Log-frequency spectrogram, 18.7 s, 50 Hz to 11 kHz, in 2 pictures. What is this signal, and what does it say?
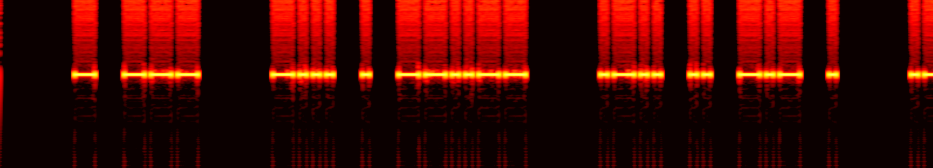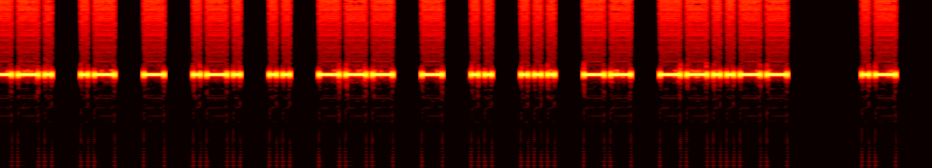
Morse code, heard as a keyed tone, about 18 wpm, spaced as for 15 wpm, 1000 Hz. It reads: TO BE, LIKE PATRIOTISM, A
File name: qotdfiles / 15wpm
